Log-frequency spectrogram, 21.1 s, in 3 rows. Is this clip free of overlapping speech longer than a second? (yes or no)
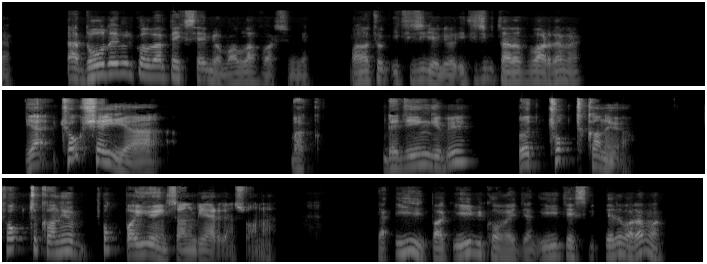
yes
